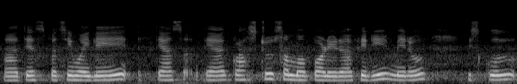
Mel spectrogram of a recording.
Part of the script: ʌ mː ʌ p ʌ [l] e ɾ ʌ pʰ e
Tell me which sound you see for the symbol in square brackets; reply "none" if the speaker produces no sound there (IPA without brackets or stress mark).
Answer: ɽ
